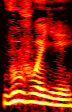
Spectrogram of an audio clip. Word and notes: vouvoyer: francais

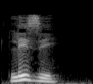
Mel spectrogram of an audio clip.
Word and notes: léser: francais

